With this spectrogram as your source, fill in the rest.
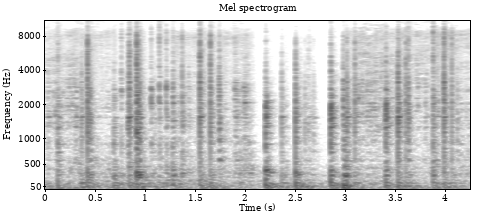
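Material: Glass.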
